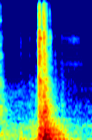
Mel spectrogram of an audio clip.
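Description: A door on a quonset hut being converted into a cabin in Alaska is pushed shut, a single broadband thud-and-rattle of moderate loudness against quiet room background.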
